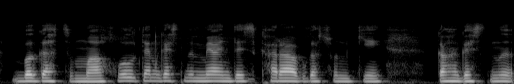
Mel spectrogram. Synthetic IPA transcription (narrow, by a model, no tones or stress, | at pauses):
bɨɡɐt͡sʰɨmaːhult̪ʲɐnɡɐsʲnɨmʲaːnʲd̪ɐsʲkʰɐɾaːbɡɐt͡sʰunkĩ | kɐ̃ɦãɡɐsnɨ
